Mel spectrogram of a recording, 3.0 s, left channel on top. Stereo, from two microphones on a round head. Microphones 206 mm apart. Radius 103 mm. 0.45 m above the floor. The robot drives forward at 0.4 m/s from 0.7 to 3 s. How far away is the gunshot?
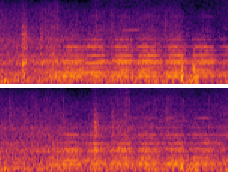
No gunshot in this recording.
